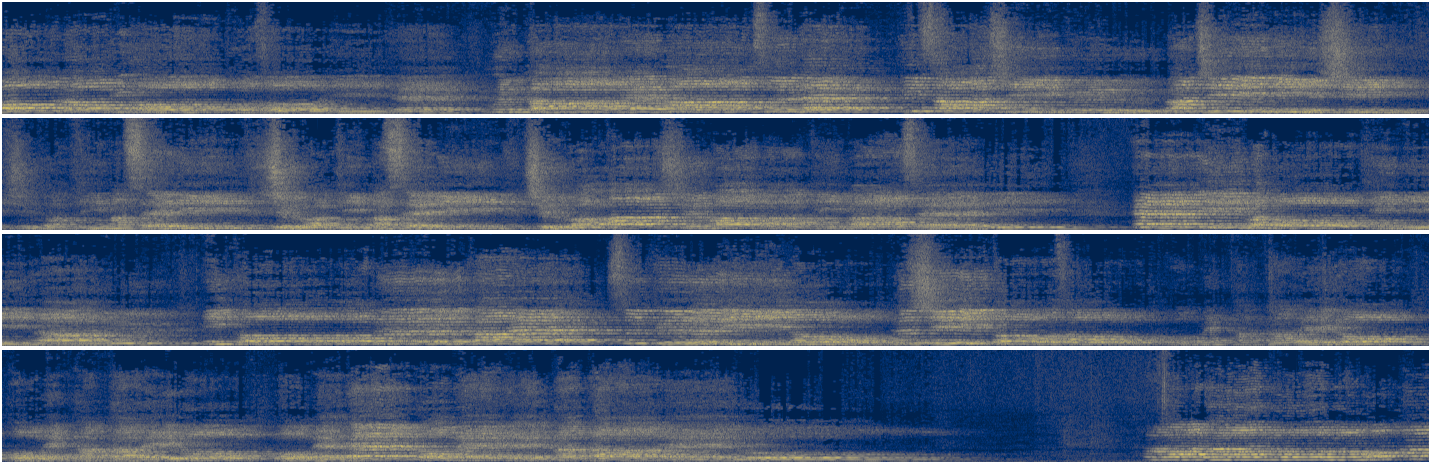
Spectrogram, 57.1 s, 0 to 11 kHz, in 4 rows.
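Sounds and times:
male choir singing in harmony: 0:00.0 - 0:57.0.

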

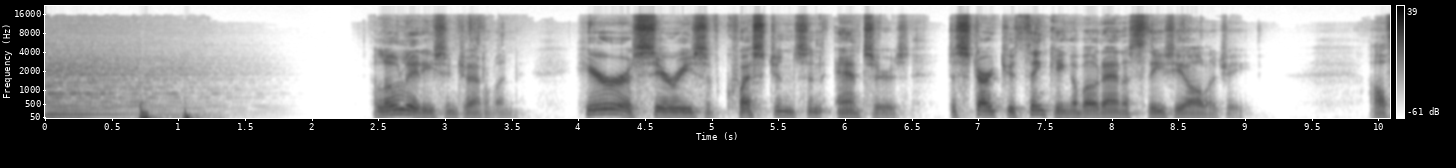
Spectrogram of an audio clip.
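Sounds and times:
double low thump: 0:00.7 - 0:01.3.

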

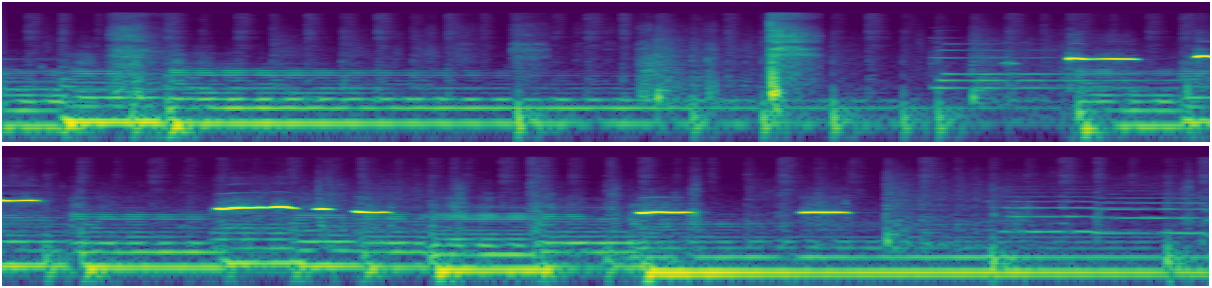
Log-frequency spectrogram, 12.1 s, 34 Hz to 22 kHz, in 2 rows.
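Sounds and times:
soft background music: 0:00.0 - 0:12.0
person whistling a tune: 0:04.9 - 0:06.3, 0:07.1 - 0:08.1, 0:09.2 - 0:10.4.

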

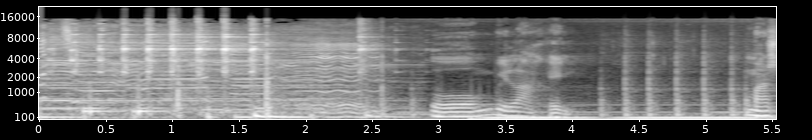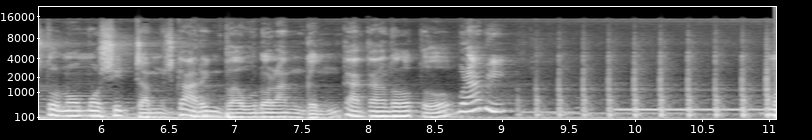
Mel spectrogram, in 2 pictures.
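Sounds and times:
soft gamelan accompaniment: 0:00.0 - 0:11.0.

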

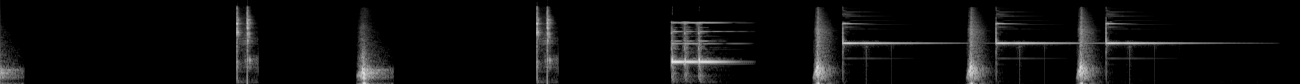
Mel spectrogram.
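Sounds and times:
bright ringing ding: 0:06.7 - 0:07.6, 0:08.4 - 0:12.8
lower chime: 0:08.4 - 0:12.8.

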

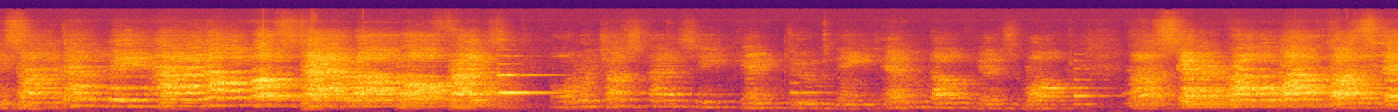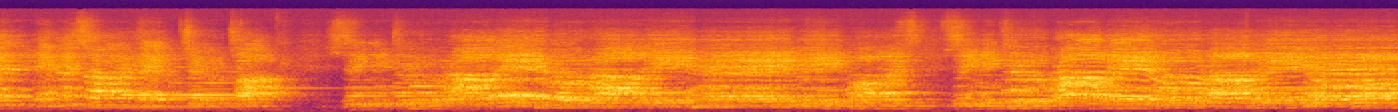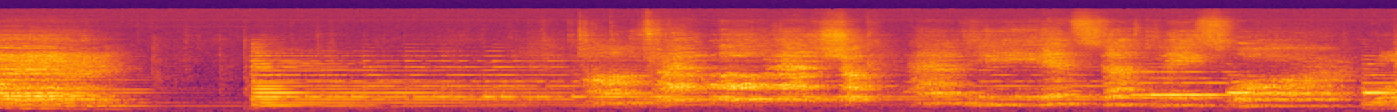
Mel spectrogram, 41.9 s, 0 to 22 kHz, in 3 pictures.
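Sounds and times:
mixed choir singing: 0:00.0 - 0:29.5, 0:33.3 - 0:41.9.

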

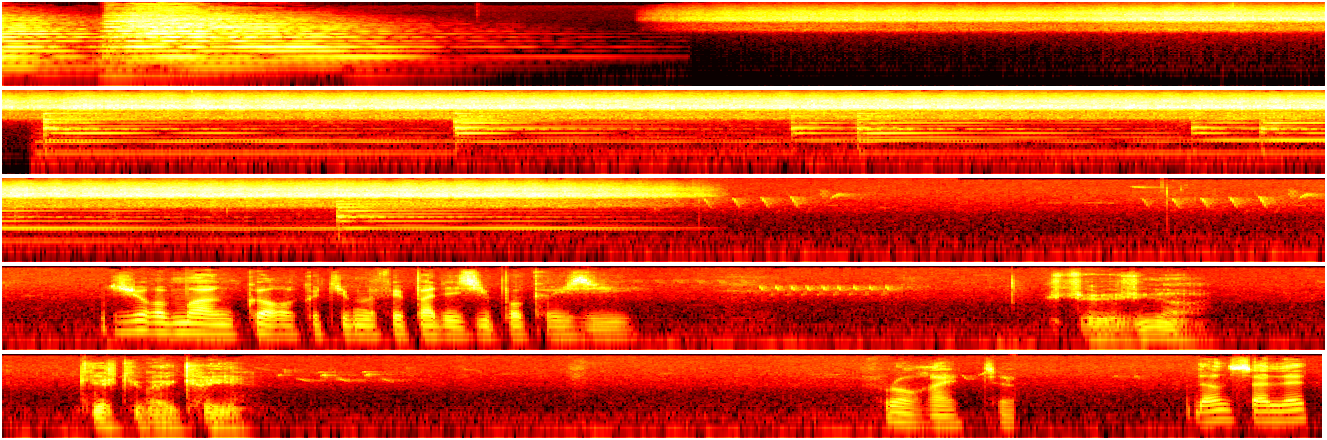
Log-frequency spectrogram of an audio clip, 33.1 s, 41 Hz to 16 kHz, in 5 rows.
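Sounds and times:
high-pitched hiss: 0:03.2 - 0:16.9
church bell tolling: 0:06.8 - 0:16.8.

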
